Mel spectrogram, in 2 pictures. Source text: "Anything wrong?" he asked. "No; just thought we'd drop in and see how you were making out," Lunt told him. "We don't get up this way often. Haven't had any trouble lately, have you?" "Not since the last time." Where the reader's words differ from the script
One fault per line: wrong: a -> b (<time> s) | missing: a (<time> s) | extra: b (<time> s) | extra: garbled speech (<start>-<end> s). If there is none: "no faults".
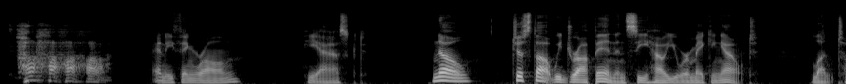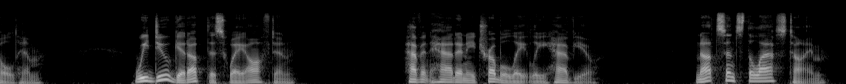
wrong: don't -> do (9.9 s)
